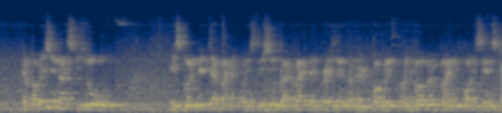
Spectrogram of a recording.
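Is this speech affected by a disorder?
No.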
